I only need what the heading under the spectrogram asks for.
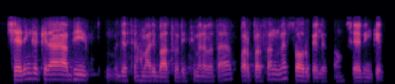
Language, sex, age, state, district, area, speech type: Urdu, male, 18-30, Uttar Pradesh, Siddharthnagar, rural, conversation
